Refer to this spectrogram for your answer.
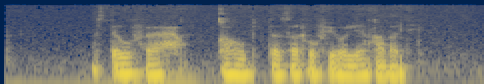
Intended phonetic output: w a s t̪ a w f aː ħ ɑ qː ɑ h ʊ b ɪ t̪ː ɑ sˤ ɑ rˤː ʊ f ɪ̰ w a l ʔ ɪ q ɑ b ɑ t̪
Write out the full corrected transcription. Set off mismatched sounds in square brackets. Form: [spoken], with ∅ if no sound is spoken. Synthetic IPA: w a s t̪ a w f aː ħ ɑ qː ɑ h ʊ b ɪ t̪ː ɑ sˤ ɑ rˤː ʊ f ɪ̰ w a l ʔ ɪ q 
